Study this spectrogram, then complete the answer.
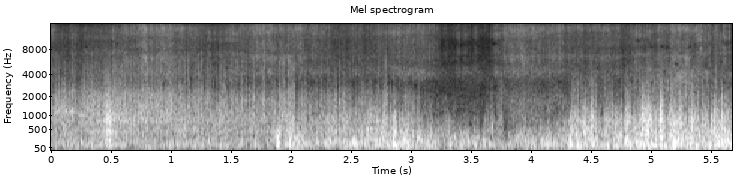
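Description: Wind buffets and gusts across an open hillside.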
